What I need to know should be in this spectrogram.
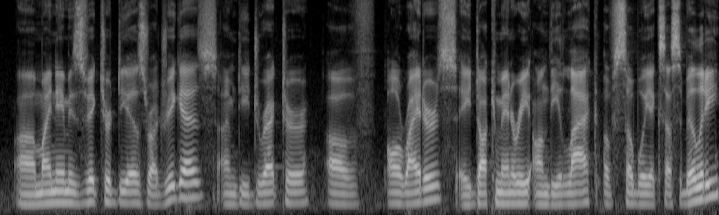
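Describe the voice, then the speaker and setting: In a normal speaking voice, a man keeps to a moderate pace. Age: 20s. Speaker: documentary filmmaker. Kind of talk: public comment speech. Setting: public board meeting.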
